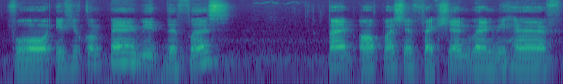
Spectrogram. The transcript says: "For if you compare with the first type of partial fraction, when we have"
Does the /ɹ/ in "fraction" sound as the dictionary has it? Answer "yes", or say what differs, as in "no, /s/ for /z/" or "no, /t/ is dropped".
no, /ɹ/ is dropped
